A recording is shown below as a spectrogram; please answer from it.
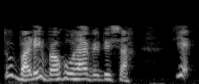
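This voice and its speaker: A sharp, reproachful mother-in-law, as a woman puts her on, with a voice pitched above the usual. Her lines come out loud and scolding. The recording is dull and dry, like a storybook voice-over. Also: animated, moderate pace, no room sound. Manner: stern, reproachful, tearful at the end.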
